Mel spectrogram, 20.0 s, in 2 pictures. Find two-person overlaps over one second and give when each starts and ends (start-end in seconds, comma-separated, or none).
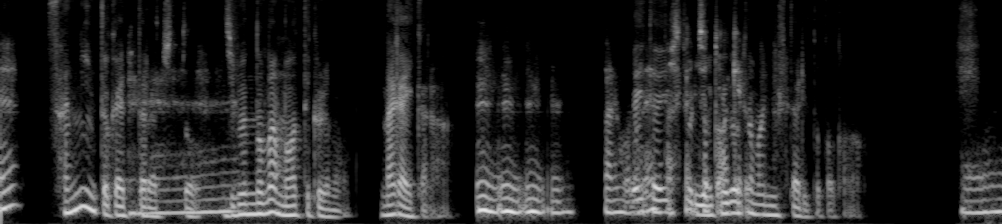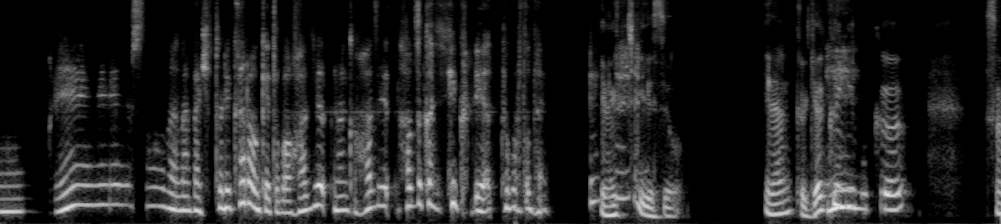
1.3-2.7, 6.3-7.6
